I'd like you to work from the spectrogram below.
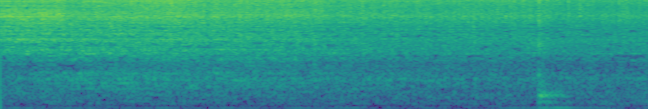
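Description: Steady hiss of food frying and sizzling in a pan, close and continuous with a faint clink near the end and no voices.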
